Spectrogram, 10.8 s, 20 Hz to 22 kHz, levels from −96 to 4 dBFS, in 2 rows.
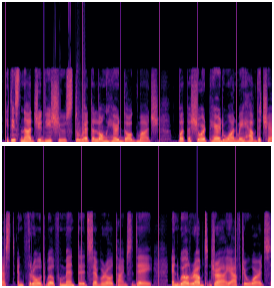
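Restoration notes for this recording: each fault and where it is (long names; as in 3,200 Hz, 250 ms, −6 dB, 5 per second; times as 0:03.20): scratch tick 78 rpm −14 dBFS
0:01.04–0:01.67: clipping −23 dBFS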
